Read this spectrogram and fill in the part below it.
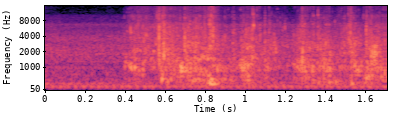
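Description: Soapy water and clothes are shaken in a container to work up foam, giving a burst of splashing, sloshing liquid sounds that starts after a short quiet moment and continues in uneven surges.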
